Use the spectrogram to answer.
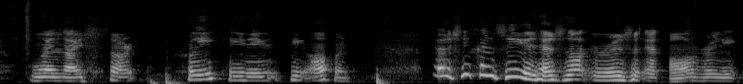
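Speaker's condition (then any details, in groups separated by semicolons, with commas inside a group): Head and neck cancer; tracheostomy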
